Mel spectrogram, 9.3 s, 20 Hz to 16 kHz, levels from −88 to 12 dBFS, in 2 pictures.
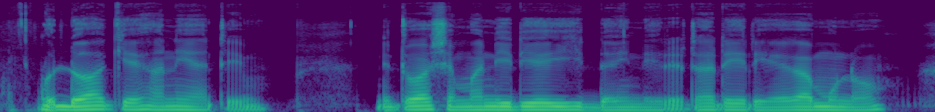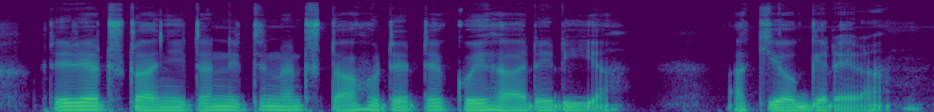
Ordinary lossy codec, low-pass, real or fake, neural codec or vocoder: none; 14.4 kHz; real; none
